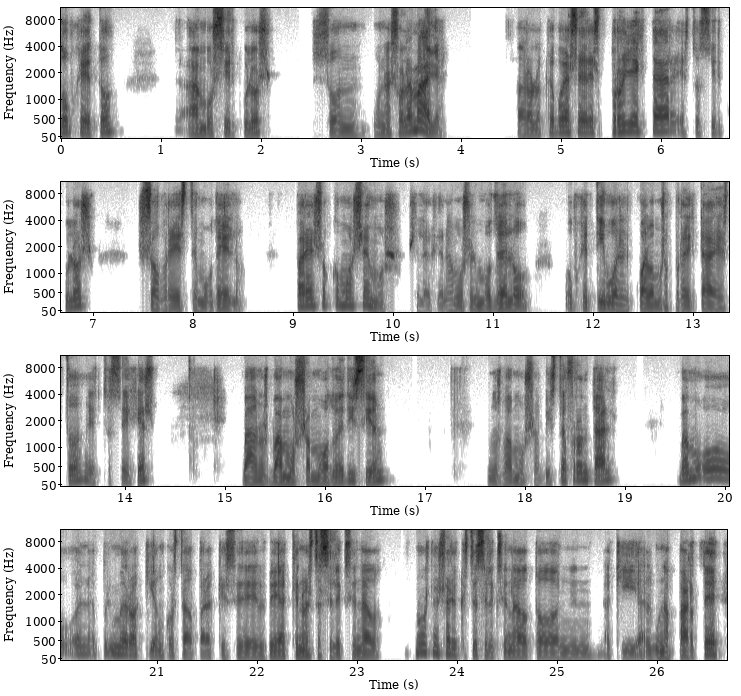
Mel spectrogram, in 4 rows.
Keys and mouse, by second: 0.0-0.5 middle drag, 4.6-5.3 middle drag, 5.9 middle click, 6.9 alt+z, 14.6 Tab, 17.3 KP_1, 19.6-20.4 middle drag, 20.9 middle click, 25.2 click.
